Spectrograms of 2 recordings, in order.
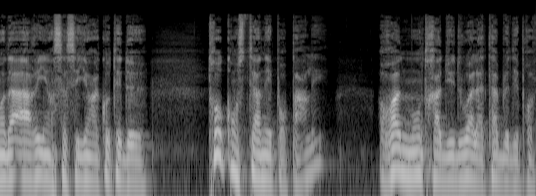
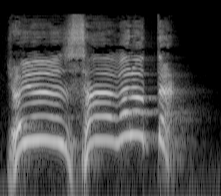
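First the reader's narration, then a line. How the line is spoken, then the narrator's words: Exclaimed. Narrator (French): s'écria Lockhart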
